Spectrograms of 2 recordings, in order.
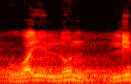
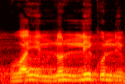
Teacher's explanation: ویل لی نہیں پڑھیں گے بلکہ ویل لکل پڑھیں گے، ویل لکل، لیکن یہاں پر ادغام ہوگا بغیر گننے والا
